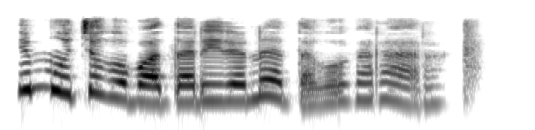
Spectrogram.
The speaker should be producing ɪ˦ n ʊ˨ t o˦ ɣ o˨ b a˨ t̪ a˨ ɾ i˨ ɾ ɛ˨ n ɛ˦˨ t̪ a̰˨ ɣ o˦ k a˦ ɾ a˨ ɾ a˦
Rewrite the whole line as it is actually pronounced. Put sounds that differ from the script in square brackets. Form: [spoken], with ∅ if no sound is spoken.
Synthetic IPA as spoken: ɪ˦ [m] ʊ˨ [t͡ʃ] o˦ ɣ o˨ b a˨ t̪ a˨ ɾ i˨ ɾ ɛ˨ n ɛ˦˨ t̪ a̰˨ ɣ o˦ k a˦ ɾ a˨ ɾ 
